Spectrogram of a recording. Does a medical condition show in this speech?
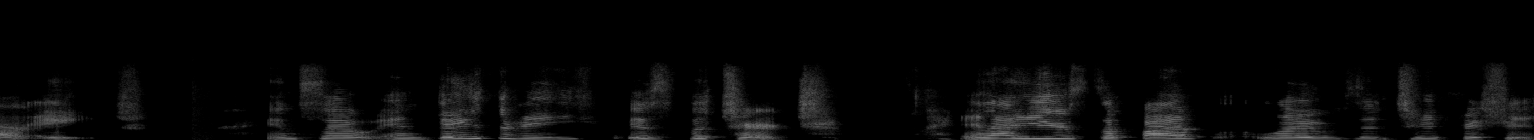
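Yes: cerebral palsy; physical disability.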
